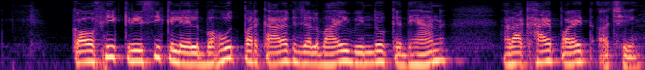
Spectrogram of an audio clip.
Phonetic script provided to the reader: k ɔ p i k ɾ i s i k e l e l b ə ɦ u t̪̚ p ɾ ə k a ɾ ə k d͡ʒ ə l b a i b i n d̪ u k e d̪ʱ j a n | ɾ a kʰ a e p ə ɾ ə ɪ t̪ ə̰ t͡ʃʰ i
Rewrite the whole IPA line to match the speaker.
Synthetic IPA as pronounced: k ɔ pʰ i k ɾ i s i k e l e l b ə ɦ u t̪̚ p ɾ ə k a ɾ ə k d͡ʒ ə l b a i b i n d̪ u k e d̪ʱ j a n | ɾ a kʰ a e p ə ɾ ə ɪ t̪ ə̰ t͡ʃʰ i

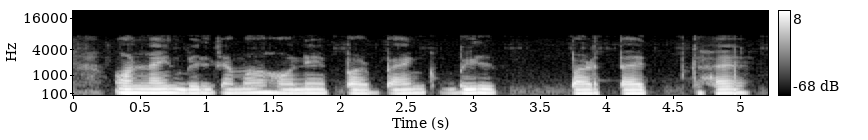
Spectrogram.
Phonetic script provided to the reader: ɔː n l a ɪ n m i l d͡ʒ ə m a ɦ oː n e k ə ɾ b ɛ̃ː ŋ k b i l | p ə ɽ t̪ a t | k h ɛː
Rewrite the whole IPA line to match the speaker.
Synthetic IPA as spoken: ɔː n l a ɪ n b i l d͡ʒ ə m a ɦ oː n e p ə ɾ b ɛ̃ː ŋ k b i l | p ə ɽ t̪ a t | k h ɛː

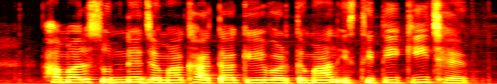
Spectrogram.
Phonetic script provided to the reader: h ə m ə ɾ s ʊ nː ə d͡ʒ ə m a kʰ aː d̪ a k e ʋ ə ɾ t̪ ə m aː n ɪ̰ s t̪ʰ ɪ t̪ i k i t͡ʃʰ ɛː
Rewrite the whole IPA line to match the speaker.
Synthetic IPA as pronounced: h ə m ə ɾ s ʊ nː ə d͡ʒ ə m a kʰ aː t̪ a k e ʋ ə ɾ t̪ ə m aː n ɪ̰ s t̪ʰ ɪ t̪ i k i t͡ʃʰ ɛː

